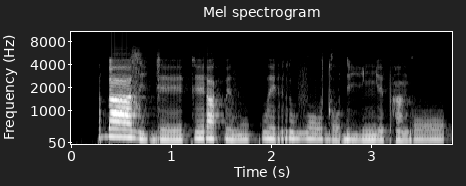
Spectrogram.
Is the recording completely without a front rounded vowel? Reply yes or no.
yes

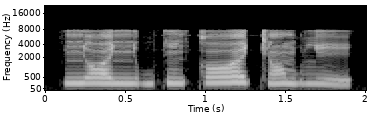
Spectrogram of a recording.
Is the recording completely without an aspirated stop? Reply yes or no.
yes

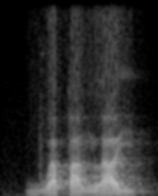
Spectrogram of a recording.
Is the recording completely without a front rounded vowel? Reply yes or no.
yes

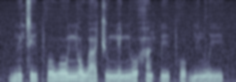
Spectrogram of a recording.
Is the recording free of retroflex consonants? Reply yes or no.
yes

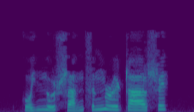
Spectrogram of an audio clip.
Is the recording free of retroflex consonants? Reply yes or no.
no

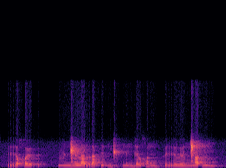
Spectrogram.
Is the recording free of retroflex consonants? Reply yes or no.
yes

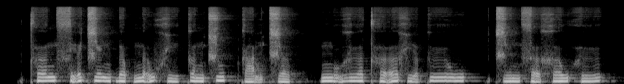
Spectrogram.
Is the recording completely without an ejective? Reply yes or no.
yes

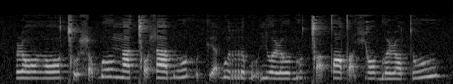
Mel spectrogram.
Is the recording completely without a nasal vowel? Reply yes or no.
yes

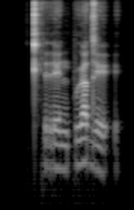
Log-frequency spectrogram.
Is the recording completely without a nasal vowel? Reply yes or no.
yes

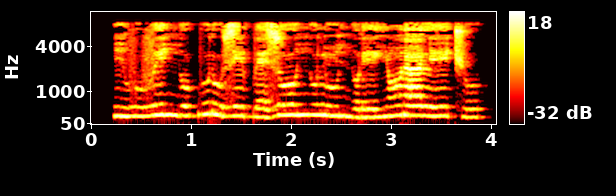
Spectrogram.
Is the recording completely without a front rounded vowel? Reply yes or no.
yes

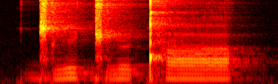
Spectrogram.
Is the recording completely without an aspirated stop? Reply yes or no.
no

